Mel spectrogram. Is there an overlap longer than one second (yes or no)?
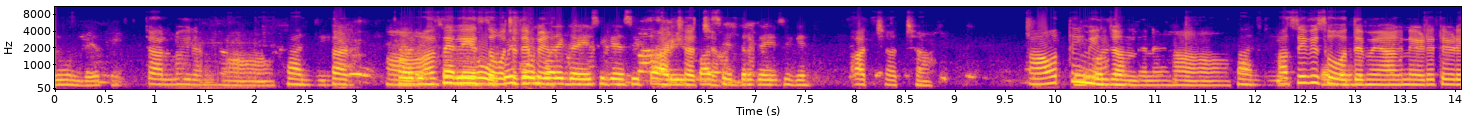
yes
